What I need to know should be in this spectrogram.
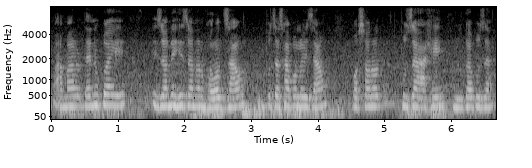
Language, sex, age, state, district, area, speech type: Assamese, female, 30-45, Assam, Nalbari, rural, spontaneous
